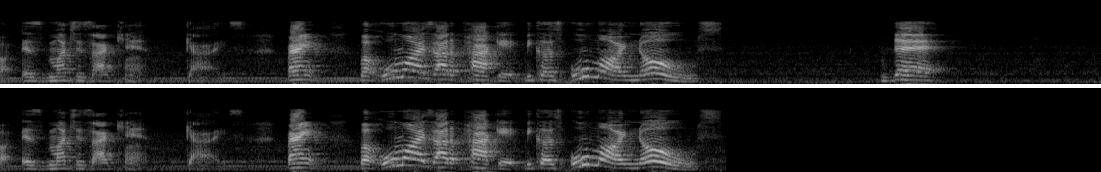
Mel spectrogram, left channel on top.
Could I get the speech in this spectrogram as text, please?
as much as I can, guys. Right? But Umar is out of pocket because Umar knows that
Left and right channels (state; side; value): drops out; right; at 7.2 s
